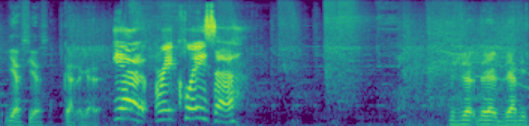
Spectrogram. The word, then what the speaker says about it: Rayquaza: It's based on the term Quasar. Okay, so yeah, I was wrong. So y'all were right. Yes, got it. Yeah, Rayquaza.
